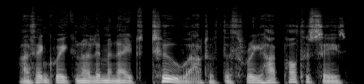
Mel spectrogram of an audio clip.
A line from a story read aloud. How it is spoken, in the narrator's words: said quietly to me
